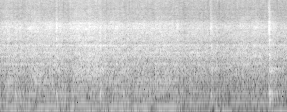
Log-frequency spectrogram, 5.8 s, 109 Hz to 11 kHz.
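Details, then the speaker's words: Ferrari 360 Spider V8, idling without throttle pulses unevenly with irregular stumble and knock-like thumps, gasoline smell; owners suspect injection fault or a spark plug not firing, not running on all cylinders, cause unconfirmed. "You do hear a weird sound, right? Like it's knocking or something, a backfire, like the injection isn't working properly. Or that a spark plug isn't firing properly, you know, like it's not pumping along."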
